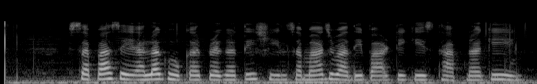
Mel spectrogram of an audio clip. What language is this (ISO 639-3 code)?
hin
